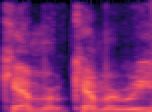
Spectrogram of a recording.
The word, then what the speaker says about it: Camarillo: You familiar with Camarillo? I think I'm pronouncing that right. Camarillo, Yeah, California.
